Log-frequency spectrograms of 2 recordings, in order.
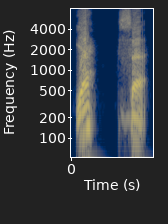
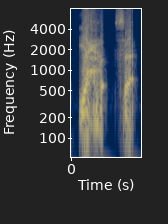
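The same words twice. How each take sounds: First: The syllables are cut apart with a break. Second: The first syllable ends with a bouncing release. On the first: "Itu dipisah" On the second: "ada juga yang memantul"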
